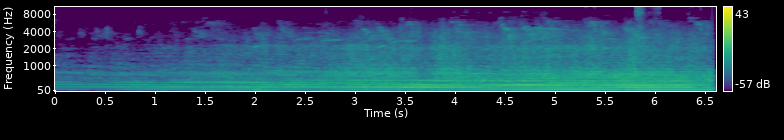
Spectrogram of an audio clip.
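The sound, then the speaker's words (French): A European goldfinch twitters in a quick, tinkling stream of notes over a steady low engine-like drone that swells slightly louder toward the end. “Tout de suite, place au chant du dernier chanteur du chœur de l'aube.”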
